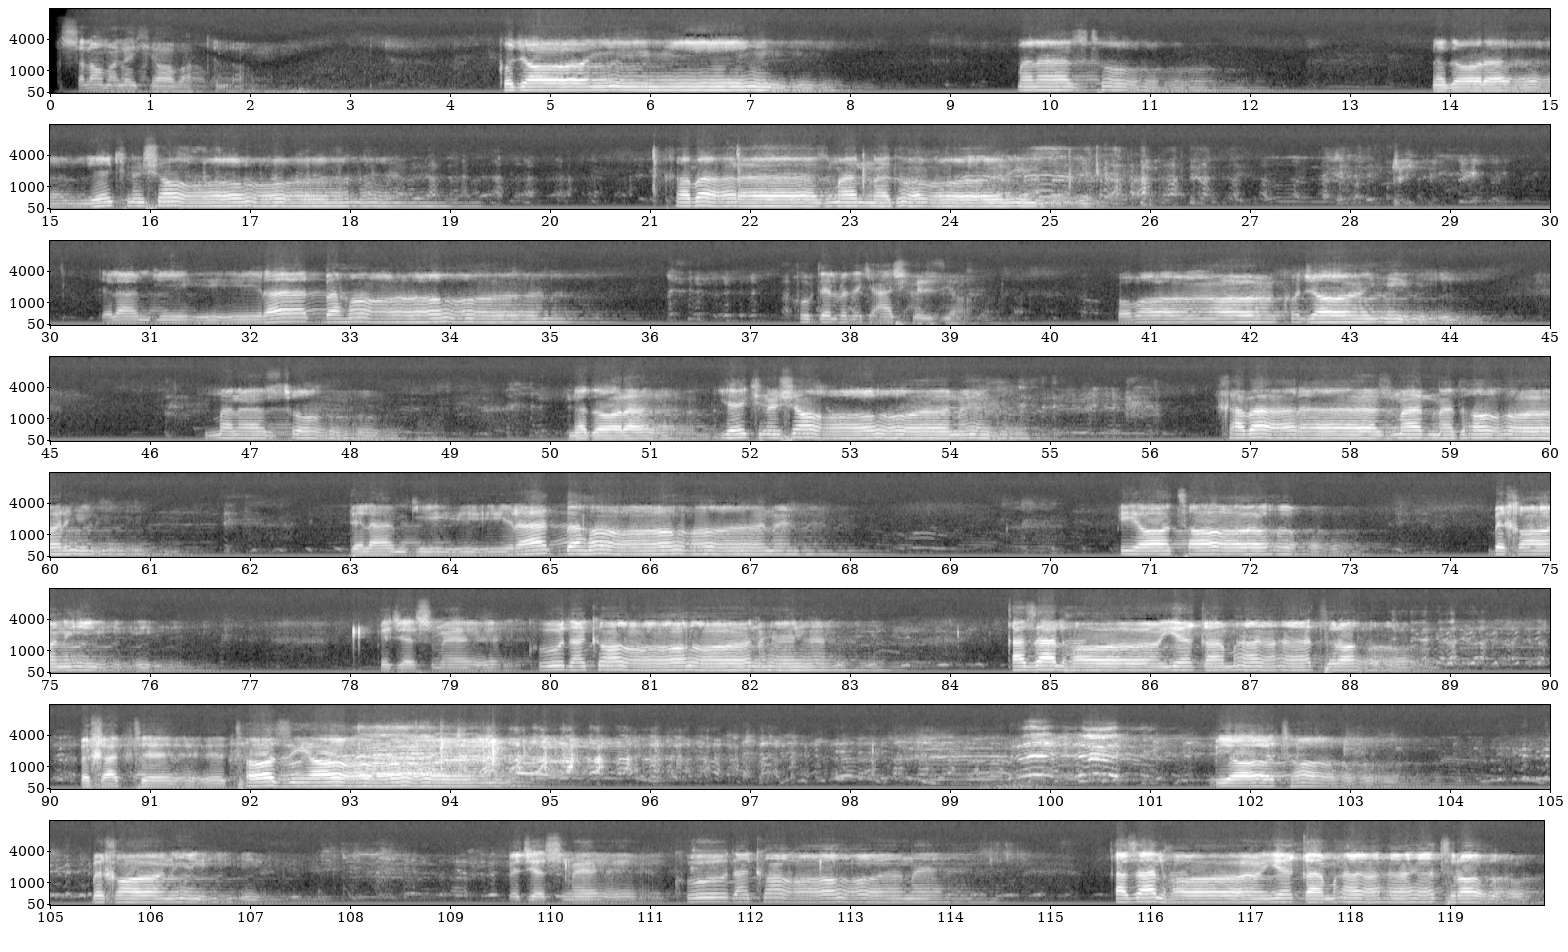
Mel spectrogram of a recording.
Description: مداح
مناسبت : دهه دوم محرم
مداح : محمود کریمی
